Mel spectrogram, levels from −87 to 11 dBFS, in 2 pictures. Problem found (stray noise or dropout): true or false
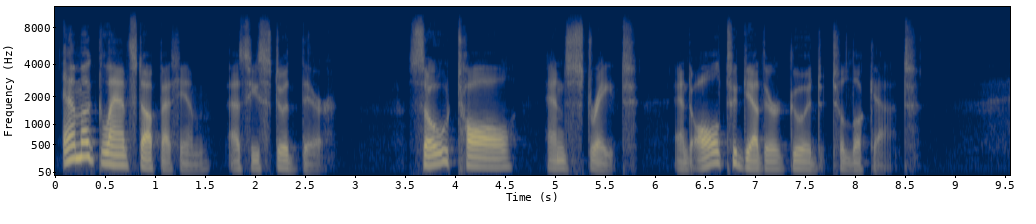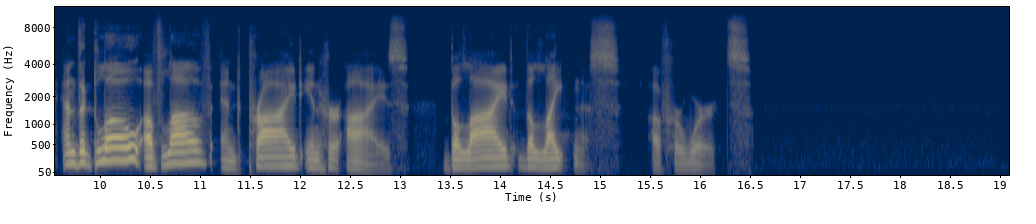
false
